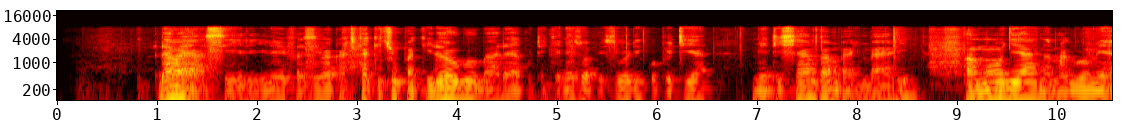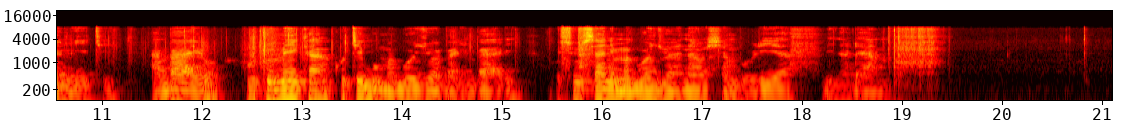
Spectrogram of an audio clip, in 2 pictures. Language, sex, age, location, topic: Swahili, male, 25-35, Dar es Salaam, health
